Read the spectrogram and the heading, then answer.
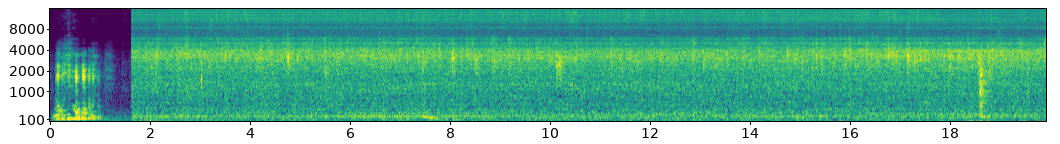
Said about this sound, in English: Okay, so now go ahead and go take a shower.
